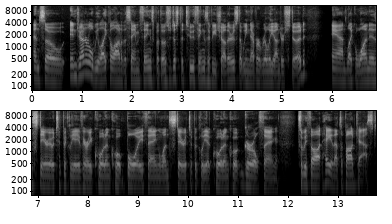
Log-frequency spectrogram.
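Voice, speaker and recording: On a very clean recording with a silent background, a man talks at a very fast pace with very even loudness. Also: medium pitch for a man, fairly even intonation. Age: 20s. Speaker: podcast guest. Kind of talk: casual chat. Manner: halting, many fillers.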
